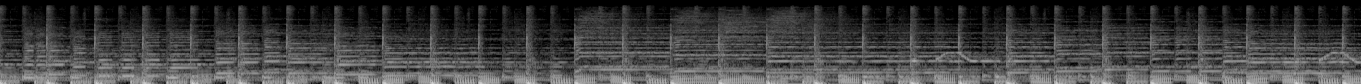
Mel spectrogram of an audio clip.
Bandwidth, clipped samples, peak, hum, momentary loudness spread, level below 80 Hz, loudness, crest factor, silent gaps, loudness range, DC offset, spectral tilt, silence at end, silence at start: 17 kHz; under 0.1%; -6 dBFS; none; 2 LU; -26 dBFS; -25 LUFS; 18 dB; none; 1 LU; under 0.1%; -5.5 dB/octave; 0 s; 0 s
